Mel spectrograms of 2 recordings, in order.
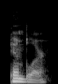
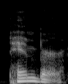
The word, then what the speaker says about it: Pember: Drew Pimble. Pimbler. Pumble. Still not saying it right. Pember. Pimber. There we go, like timber.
